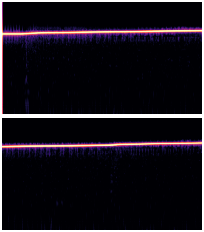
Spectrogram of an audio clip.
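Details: Hearing test: steady, high-pitched pure tone rising slowly in pitch over six seconds.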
